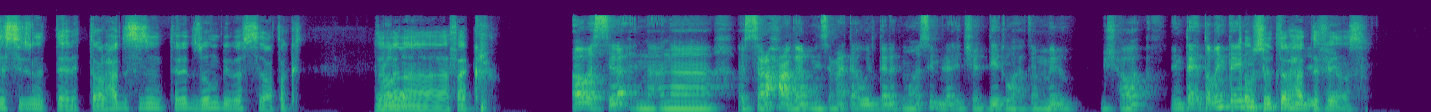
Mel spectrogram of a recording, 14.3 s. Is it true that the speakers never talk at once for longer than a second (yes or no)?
no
